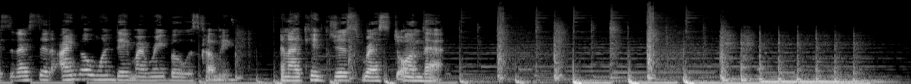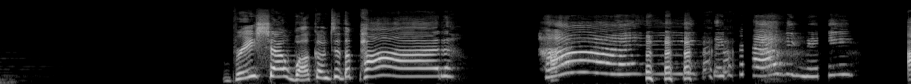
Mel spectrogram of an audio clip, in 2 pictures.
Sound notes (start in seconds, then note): 15.5 chuckles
